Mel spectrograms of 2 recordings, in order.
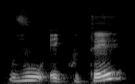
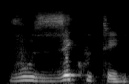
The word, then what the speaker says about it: vous écoutez: For example, écouter, to listen to, you don't say vous écoutez, but vous écoutez. You have to link this S and it makes a sound Z.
